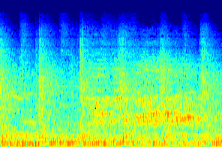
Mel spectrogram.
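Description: Gospel choir singing, with hand claps on a steady beat a little under a second apart.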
